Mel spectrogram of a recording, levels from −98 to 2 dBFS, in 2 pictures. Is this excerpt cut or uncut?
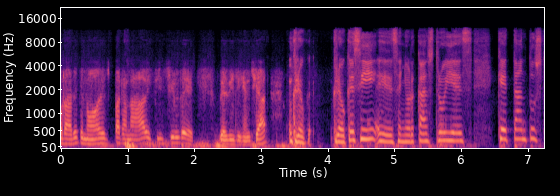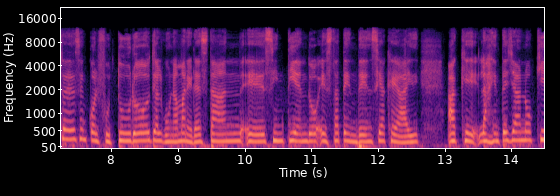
cut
